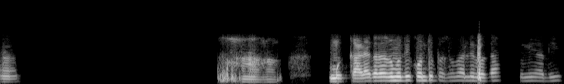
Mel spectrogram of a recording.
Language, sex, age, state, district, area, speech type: Marathi, male, 18-30, Maharashtra, Gondia, rural, conversation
